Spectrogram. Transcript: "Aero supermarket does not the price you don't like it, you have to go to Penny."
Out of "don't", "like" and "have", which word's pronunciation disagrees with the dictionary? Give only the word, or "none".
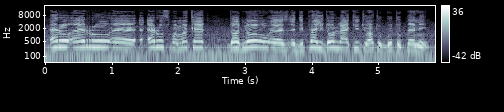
have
